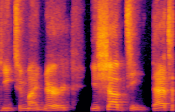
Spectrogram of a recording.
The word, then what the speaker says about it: shabti: my new look geek to my nerd you shabti that's how you say it thank you so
